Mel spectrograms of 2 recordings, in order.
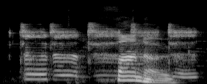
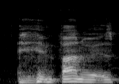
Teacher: the whānau is pronounced as an F. As with all Māori words that begin with WH. Kia ora is a common Māori greeting, and one that you'll likely hear spoken in New Zealand English.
